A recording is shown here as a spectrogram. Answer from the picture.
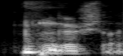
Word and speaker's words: Ingersoll: Ingersoll, am I pronouncing this correctly? Ingersoll, yeah.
